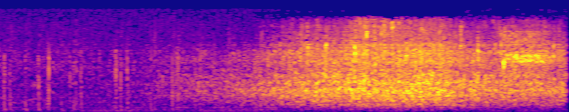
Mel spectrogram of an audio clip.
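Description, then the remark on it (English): Scattered crackling drops give way to a swelling, steady hiss of rain or running water that grows louder and fuller over the last few seconds, with no voices. “Looks as if it'll rain and we'll be able to have a shower later on.”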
